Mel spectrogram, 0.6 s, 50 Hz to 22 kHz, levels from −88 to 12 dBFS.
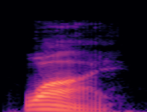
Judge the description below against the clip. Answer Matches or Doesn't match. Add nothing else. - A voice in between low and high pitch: Doesn't match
